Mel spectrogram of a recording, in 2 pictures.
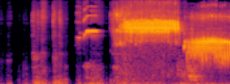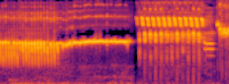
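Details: Canary tutor song for young canaries: short clipped notes and a buzzy high phrase lead into a long rapid trill that rises slightly, followed by fast repeated high notes.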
